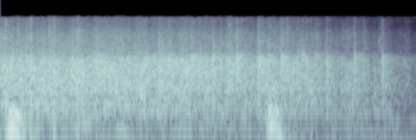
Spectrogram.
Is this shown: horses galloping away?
no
